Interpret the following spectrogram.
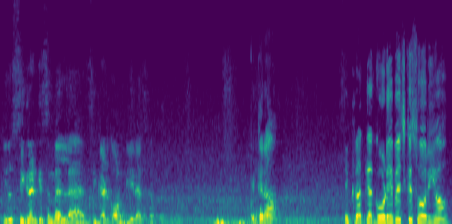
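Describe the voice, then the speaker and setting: High-voiced scolding man, noisy recording. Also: expressive, normal speed. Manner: accusing, demanding, scolding. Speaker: vlogger, husband in a prank. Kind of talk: prank vlog confrontation. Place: home bedroom, indoors.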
